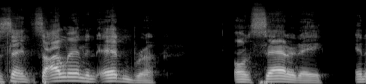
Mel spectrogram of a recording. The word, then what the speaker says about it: Edinburgh: Bro, I land I land on Saturday in Edinburgh. Edinburgh, pardon me, cuz they That's how they say it.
